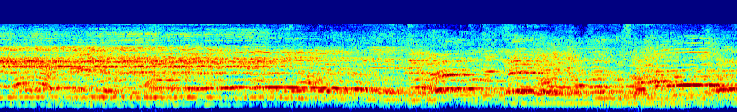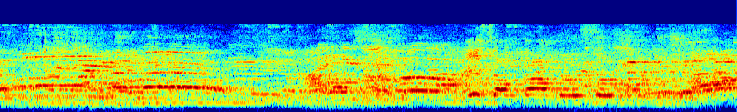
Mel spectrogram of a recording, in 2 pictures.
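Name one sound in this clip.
A group of people sings together.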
